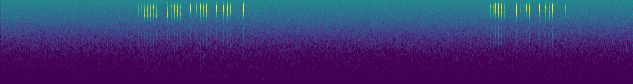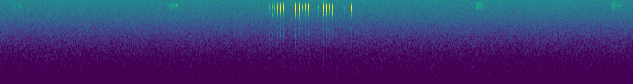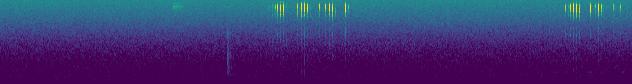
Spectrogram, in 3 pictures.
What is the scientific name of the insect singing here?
Barbitistes obtusus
